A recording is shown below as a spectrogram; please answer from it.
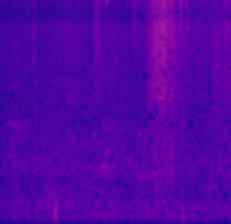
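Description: Large stray dog whimpering, with a single thump about half a second in.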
